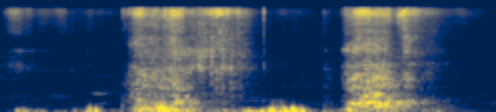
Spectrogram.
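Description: Loud rubbing and scraping close to the microphone, in two stretches with the louder one near the end.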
